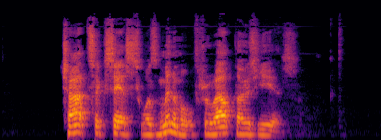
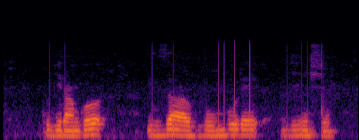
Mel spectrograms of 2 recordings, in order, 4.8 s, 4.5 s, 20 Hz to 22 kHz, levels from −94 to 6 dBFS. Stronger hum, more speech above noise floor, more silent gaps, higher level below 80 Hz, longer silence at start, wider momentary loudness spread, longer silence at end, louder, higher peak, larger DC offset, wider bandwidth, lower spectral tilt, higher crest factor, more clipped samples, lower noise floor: neither; first, 66 dB vs 36 dB; neither; about the same, -62 dBFS vs -58 dBFS; first, 0.8 s vs 0.55 s; about the same, 14 LU vs 14 LU; first, 1.1 s vs 0.3 s; first, -19 LUFS vs -31 LUFS; first, -2 dBFS vs -14 dBFS; neither; first, 14.5 kHz vs 7.2 kHz; second, -4 dB/octave vs -10 dB/octave; about the same, 20 dB vs 18 dB; neither; first, -86 dBFS vs -65 dBFS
